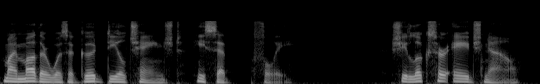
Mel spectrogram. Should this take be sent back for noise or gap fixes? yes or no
yes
